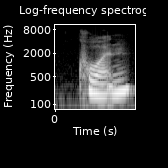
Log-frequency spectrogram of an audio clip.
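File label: "kun", Mandarin Chinese pinyin, tone 3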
